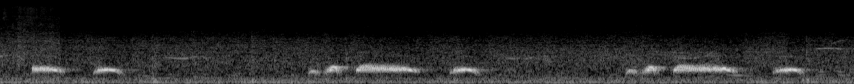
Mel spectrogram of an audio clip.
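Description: A zebra dove gives soft, mid-pitched cooing phrases: quick stuttered notes running into a longer rolling coo, repeated about every three seconds over a low background rumble.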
